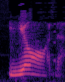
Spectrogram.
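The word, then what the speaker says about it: Jan: How is it pronounced? Yan.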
